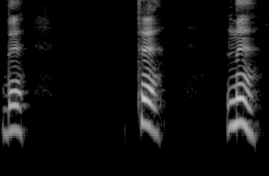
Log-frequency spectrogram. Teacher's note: Тыбышты айтканда, мисалы Д, Т, Н тыбыштарын айтканда, тилдин уш жагы тишке тийгендей абалда болот. Ошондуктан аны биз ушчулдар деп атайбыз.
